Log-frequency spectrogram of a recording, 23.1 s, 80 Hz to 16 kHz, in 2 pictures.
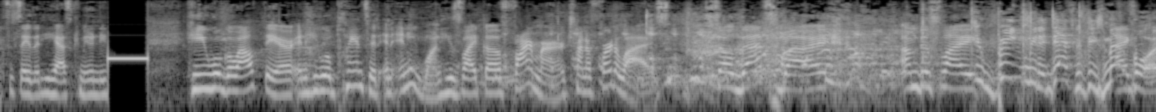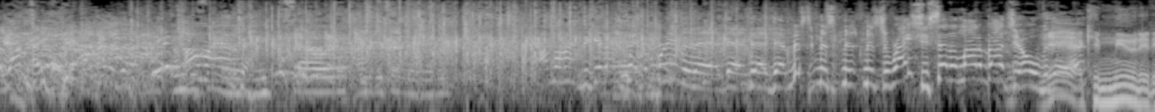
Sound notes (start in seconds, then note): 12.0 stammering; 15.8 laughter, applause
